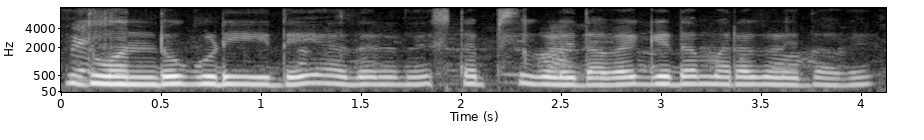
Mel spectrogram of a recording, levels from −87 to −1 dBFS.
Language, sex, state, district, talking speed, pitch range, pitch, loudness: Kannada, female, Karnataka, Bidar, 115 wpm, 210-225 Hz, 220 Hz, -16 LUFS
